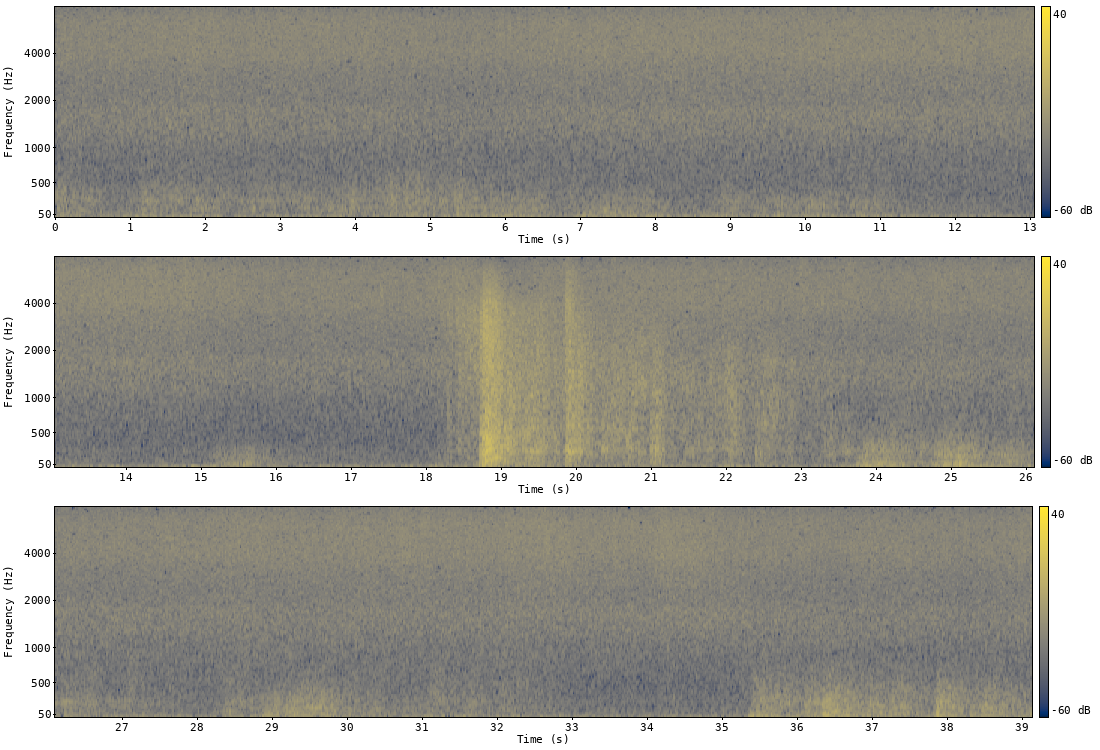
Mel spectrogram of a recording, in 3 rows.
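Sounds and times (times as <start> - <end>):
light rain in a yard: 0.0 - 39.1
thunder cracks very close by: 18.2 - 23.5.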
